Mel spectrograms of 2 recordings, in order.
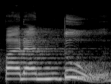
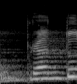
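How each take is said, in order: First: परंतु said slowly as "pa-ran-tu"; full र. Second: परंतु said as "prantu"; प्र cluster. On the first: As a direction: separate प from र in परंतु. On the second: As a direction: squash प and र together in परंतु. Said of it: "परंतु नहीं होता". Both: Shown as a demonstration.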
